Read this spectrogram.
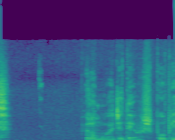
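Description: An older woman speaks firmly, close by.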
